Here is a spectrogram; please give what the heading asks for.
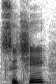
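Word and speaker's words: つち: So you got Hi Chi, or sometimes pronounced tsuchi, and mizu, those are each single characters to express fire, earth, and water.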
